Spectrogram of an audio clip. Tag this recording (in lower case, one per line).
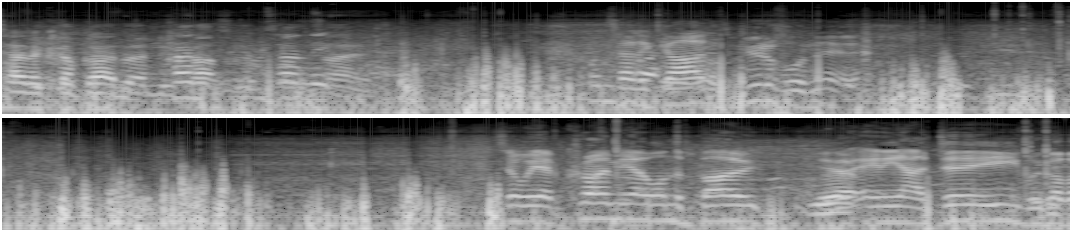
speech
outside, urban or man-made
